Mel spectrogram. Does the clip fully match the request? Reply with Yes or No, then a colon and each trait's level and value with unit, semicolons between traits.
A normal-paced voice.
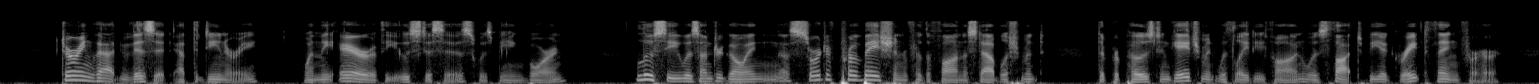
Yes: average, 160 wpm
